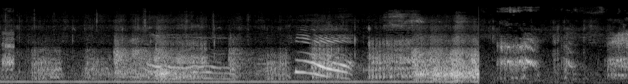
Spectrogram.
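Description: A Miniature Pinscher whines and cries in high, wavering, sliding notes, with human voices nearby.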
